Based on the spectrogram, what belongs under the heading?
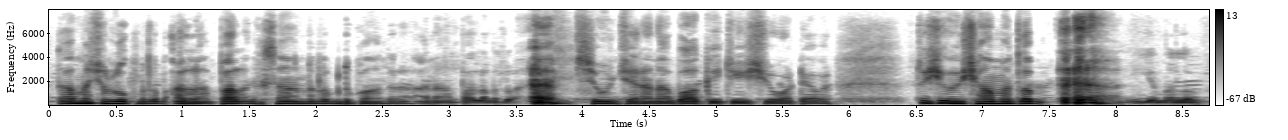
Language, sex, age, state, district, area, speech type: Kashmiri, male, 30-45, Jammu and Kashmir, Srinagar, urban, spontaneous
